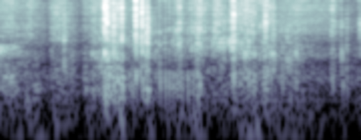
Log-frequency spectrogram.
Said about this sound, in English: So we'll just crumple that up because I have no use for it. And I threw it away.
